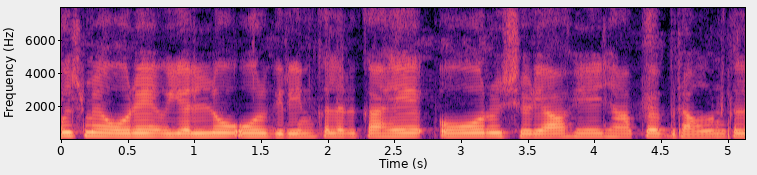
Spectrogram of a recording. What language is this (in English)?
Hindi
